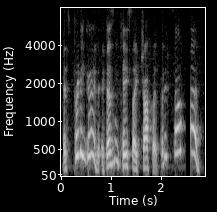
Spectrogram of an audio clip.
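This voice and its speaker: Game master acting small high-pitched feisty child. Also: huge pitch swings, a little fast, slightly rough, highs cut off, full character voice. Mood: chirpy, naive. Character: small childlike girl, stubborn, fierce and naive.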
